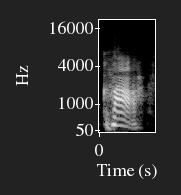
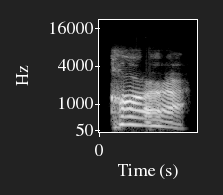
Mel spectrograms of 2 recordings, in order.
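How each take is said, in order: First: It is said with a Nigerian English accent. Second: It is said with a Canadian English accent. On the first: "it's not car" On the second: "they always correct me with the Canadian accent"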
